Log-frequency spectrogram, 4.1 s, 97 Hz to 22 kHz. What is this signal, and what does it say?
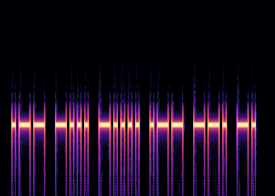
Morse code, heard as a keyed tone, about 21 wpm, 700 Hz. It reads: WB6WGN
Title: USA Callsign DE Callsign - 6 Characters - 22wpm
